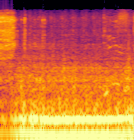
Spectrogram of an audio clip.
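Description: A truck engine with a manual gearbox drones at a steady low pitch, loud and close, with no clear rise in revs.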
